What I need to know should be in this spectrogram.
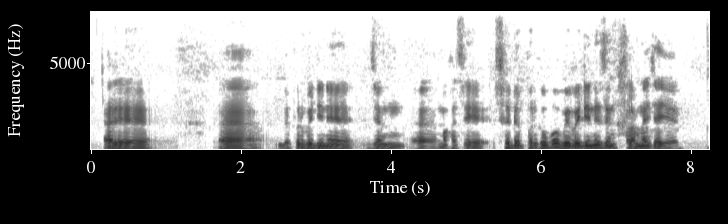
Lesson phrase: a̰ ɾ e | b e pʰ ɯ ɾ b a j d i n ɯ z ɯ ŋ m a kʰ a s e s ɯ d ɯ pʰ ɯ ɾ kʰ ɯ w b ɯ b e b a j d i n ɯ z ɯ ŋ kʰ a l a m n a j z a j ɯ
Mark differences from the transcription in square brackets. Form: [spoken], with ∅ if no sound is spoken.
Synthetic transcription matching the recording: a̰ ɾ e | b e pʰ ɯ ɾ b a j d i n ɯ z ɯ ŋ m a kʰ a s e s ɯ d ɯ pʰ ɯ ɾ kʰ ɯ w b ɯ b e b a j d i n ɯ z ɯ ŋ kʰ a l a m n a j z a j ɯ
